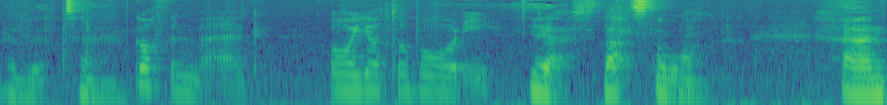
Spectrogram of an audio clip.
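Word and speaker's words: Göteborg: to talk to the mayor how do you pronounce the name of that term gothenburg or yotobori yes that's the one and to talk to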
